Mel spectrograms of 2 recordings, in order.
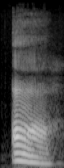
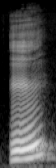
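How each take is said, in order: First: The vowel is said with its short sound. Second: The vowel is said with its long sound.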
